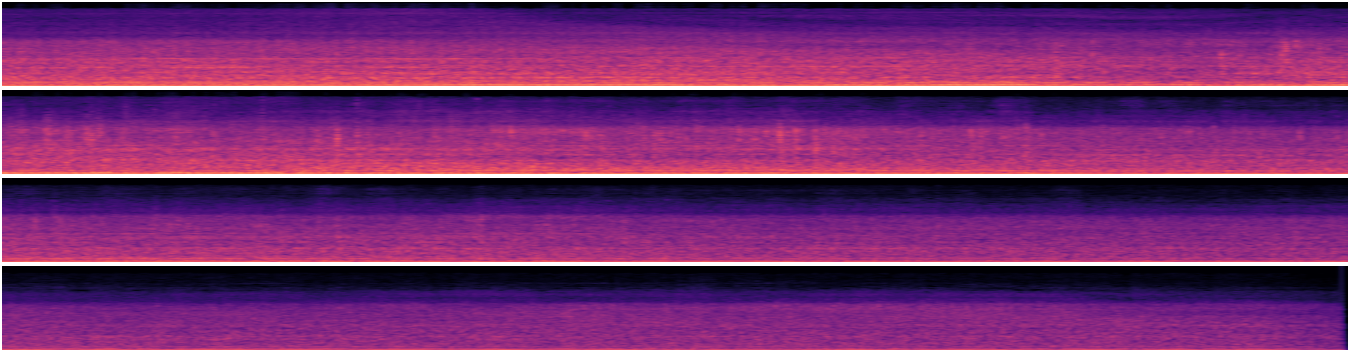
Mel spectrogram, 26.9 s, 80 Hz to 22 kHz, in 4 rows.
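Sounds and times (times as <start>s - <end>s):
tractor diesel engine running: 0.0s - 26.9s.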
